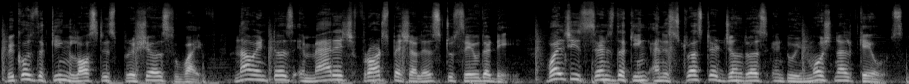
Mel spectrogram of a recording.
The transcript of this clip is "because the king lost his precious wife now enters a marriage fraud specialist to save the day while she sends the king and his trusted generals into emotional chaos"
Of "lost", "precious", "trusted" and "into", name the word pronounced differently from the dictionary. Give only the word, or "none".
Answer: none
